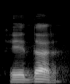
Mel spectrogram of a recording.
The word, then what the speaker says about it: feather: FEATHER, ई ए के बाद THE हो तो FEATHER फेदर, FEATHER फेदर, फेदर मतलब पंख।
